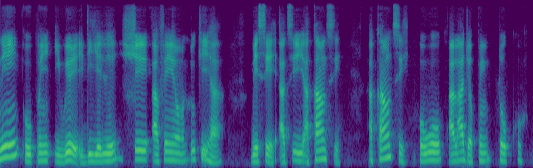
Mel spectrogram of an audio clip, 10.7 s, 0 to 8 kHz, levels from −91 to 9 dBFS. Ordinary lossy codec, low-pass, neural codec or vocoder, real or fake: none; 7.2 kHz; codec, 16 kHz, 0.8 kbps, ZipCodec; fake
